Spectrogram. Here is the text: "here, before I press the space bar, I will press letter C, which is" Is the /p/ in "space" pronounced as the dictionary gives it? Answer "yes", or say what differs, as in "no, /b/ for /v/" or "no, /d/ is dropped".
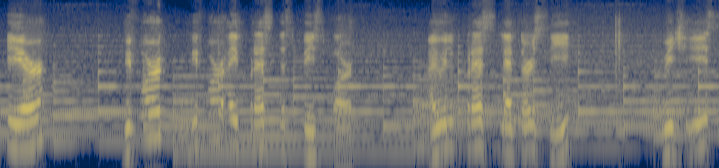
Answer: yes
